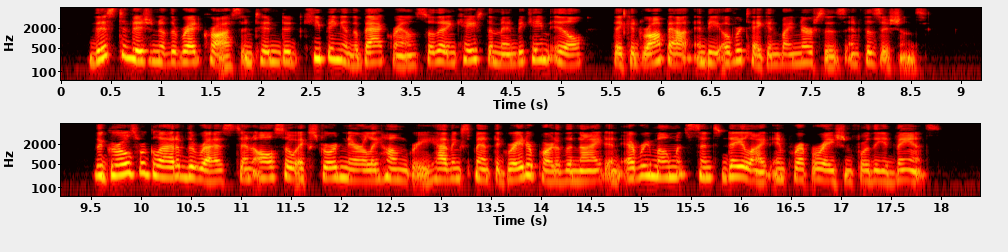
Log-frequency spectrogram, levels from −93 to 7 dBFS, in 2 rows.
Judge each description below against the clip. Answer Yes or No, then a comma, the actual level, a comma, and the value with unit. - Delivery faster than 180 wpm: Yes, average, 190 wpm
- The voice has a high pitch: Yes, high, 195 Hz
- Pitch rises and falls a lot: No, average, 3.8 semitones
